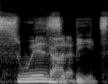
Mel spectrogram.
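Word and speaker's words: Swizz Beatz: first name was cuz that's actually how you pronounce it swis be it's swis beats thank you for someone who just text me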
